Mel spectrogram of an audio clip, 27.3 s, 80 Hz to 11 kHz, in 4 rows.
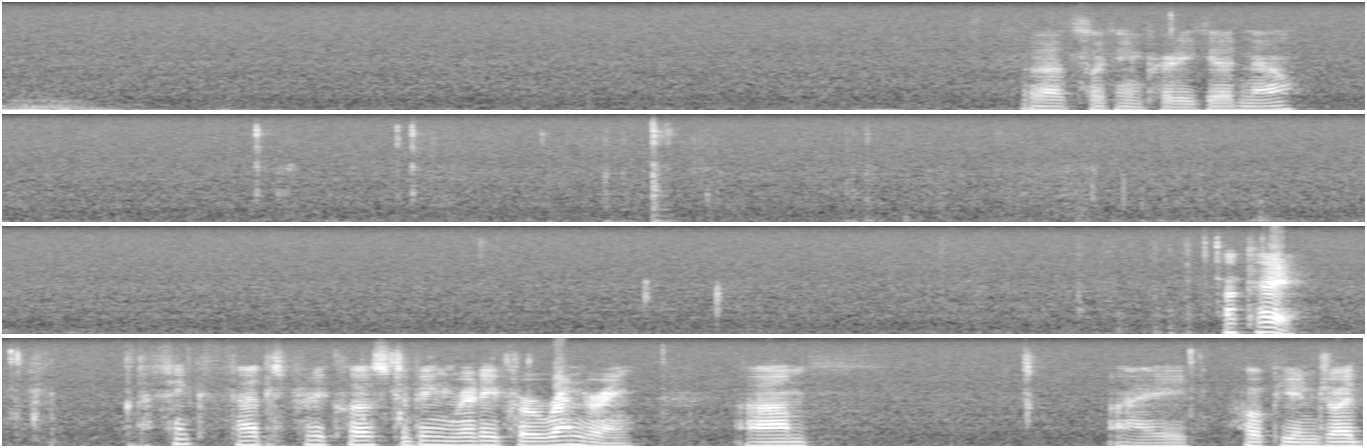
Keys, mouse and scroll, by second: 5.4 Escape, 6.0 click, 8.9 click, 11.3 alt+a, 19.1 Escape, 19.7 ctrl+s, 20.1 middle click, 20.7-21.3 scroll down 1, 21.3 KP_0.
